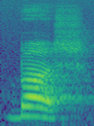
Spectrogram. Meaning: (noun) 1. mane (of animals) 2. crest, peak, top 3. mane (of human hair) 4. spot (white spot on an animal); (adjective) pied, piebald
- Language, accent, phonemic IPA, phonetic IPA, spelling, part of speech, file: Armenian, Eastern Armenian, /bɑʃ/, [bɑʃ], բաշ, noun / adjective, Hy-բաշ.ogg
